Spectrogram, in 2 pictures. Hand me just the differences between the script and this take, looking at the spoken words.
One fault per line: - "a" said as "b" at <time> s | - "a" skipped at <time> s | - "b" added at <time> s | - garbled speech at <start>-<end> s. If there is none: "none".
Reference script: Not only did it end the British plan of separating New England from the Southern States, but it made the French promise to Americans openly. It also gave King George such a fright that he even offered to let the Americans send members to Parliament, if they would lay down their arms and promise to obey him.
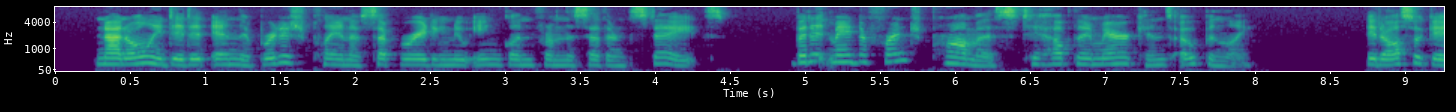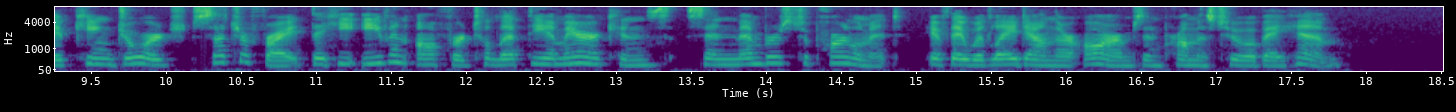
- "help the" added at 6.6 s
